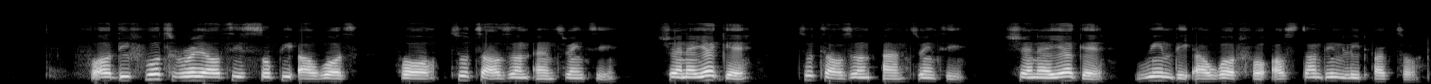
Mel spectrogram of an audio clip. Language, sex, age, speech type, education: Nigerian Pidgin, female, 30-45, spontaneous, tertiary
